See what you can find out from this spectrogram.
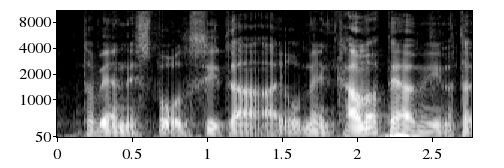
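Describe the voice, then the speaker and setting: A man's voice with vocal fry at a fairly quick pace. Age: 50s. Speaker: physician and lecturer. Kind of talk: interview conversation. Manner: explanatory.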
